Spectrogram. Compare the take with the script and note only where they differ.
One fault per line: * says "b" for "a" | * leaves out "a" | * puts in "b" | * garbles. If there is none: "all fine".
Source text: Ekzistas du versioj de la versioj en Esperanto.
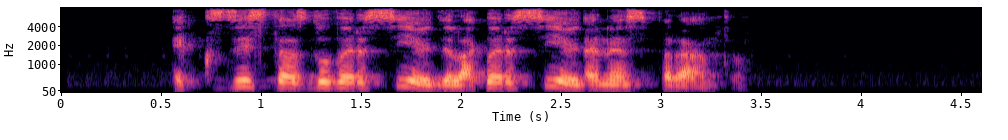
all fine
